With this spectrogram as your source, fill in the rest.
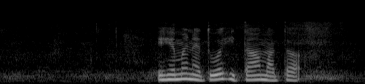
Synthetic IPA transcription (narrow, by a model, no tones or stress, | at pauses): eɦemənæt̪uʋɐɦit̪aːmat̪aː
